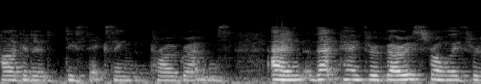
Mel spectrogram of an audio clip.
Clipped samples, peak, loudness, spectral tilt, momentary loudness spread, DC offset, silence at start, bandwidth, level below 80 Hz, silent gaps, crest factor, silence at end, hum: under 0.1%; 0 dBFS; -16 LUFS; -9 dB/octave; 13 LU; under 0.1%; 0 s; 6.2 kHz; -36 dBFS; none; 16 dB; 0 s; none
